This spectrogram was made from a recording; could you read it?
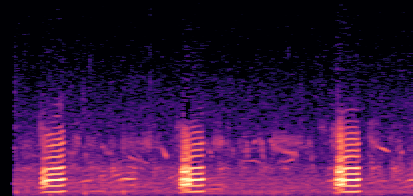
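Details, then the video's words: Ruddy shelduck calling: three loud nasal honks, each about a fifth of a second, spaced roughly one and a half seconds apart, over faint background bird chatter. "Tarro canelo (Tadorna ferruginea) Canto"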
